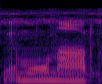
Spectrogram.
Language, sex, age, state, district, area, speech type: Malayalam, female, 30-45, Kerala, Kollam, rural, spontaneous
